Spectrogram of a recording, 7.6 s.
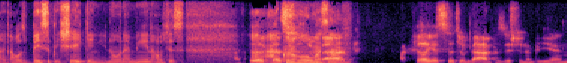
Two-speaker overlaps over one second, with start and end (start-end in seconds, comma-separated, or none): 3.4-4.7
